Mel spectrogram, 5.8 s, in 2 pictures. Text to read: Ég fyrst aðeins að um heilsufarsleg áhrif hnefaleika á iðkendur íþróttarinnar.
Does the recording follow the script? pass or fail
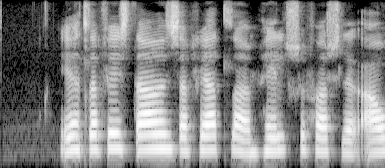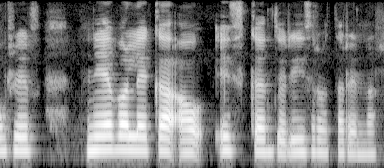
fail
